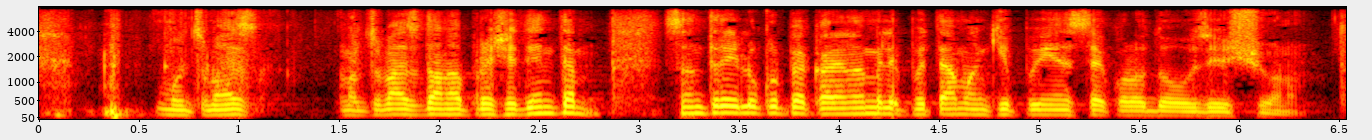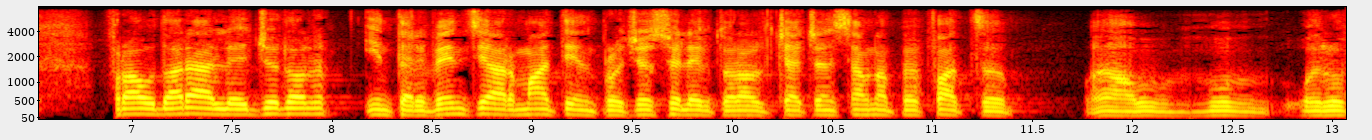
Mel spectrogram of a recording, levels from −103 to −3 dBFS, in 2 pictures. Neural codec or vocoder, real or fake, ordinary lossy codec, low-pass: none; real; none; 7.2 kHz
